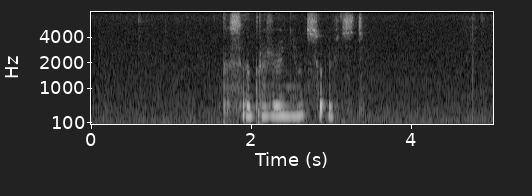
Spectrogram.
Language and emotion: Russian, sad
